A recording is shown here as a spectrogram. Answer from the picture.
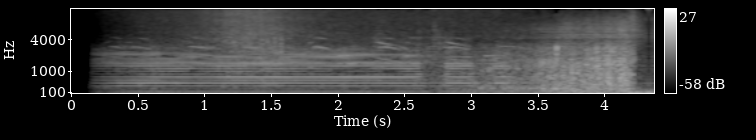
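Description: A ship's foghorn sounding one long, deep, steady note that stops after about two and a half seconds, followed by a rising swell of noise.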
